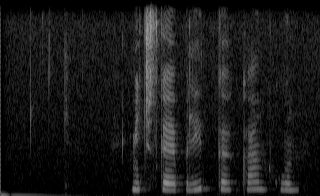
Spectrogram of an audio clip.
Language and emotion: Russian, neutral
